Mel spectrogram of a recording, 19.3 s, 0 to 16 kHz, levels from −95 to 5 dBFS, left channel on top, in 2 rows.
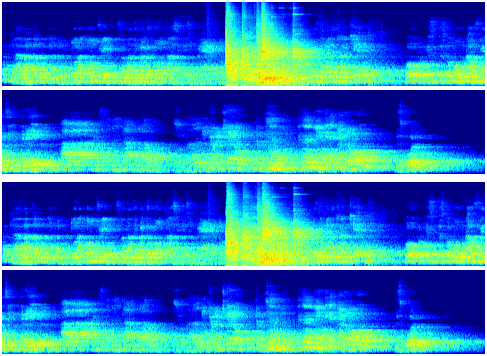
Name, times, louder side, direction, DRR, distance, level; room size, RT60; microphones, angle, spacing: voice 1, 0.2-5.6 6.1-7.3 8.0-10.6 13.1-15.3 15.9-16.1 16.4-17.0 17.5-18.0, equal, 40° right, -6 dB, 0.7 m, -36 dB
sound 1, 4.5-6.0, left 1 dB, 75° left, 0.8 m, -24 dB
voice 2, 10.8-12.7 13.1-13.7 14.9-16.5, equal, ahead, -10 dB, 0.7 m, -37 dB
3.4 x 2.6 x 4.0 m, 2.6 s
head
